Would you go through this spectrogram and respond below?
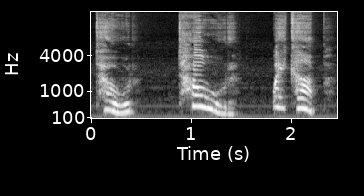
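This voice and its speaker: A woman voicing a calm, sensible male frog in a children's storybook, giving advice in a patient, reassuring way. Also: sits high, drawn-out words, dry recording, exaggerated voice. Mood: encouraging.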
